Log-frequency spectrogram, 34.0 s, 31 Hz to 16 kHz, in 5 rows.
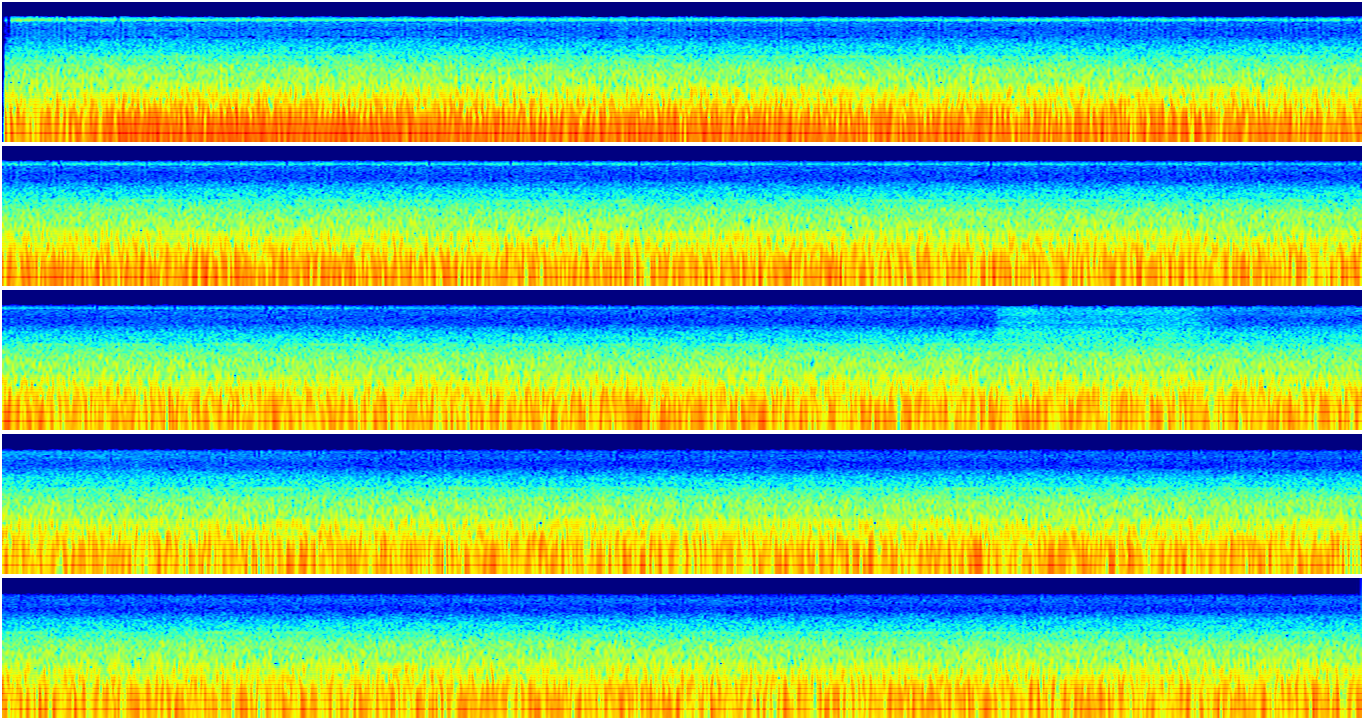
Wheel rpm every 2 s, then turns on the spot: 0, 0, 0, 0, 0, 0, 0, 0, 0, 0, 0, 0, 0, 0, 0, 0, 0.
none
